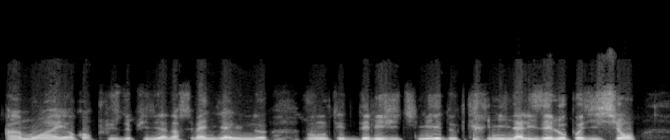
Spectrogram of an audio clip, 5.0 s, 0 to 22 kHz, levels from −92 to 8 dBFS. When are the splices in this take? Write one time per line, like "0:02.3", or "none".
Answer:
none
